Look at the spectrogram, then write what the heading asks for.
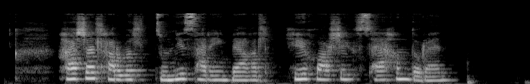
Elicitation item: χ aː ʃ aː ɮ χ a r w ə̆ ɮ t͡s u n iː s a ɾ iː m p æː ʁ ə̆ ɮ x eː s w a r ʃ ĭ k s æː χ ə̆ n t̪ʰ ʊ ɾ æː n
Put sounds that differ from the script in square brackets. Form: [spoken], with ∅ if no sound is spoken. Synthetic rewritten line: χ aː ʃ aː ɮ χ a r w ə̆ ɮ t͡s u n iː s a ɾ iː [ŋ] p æː ʁ ə̆ ɮ x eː [χ] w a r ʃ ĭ k s æː χ ə̆ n [t̪] ʊ ɾ æː n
